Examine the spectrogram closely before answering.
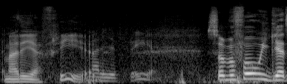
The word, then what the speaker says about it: Mariefred: How would you pronounce it? Mariefred. Mariefred.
